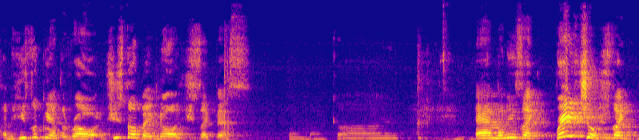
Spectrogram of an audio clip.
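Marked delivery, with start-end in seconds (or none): 2.9-4.0 very soft, slow murmur; hushed awe. Retold or imitated. Girl staring at the wreck beside the road, hushed awe. 5.5-6.0 loud, high, sudden call; warning shout. Retold or imitated. Dad warning his daughter at the wheel, urgent shout.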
